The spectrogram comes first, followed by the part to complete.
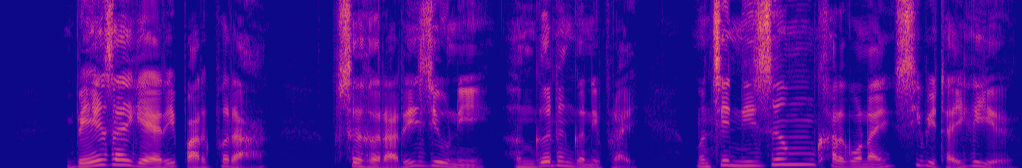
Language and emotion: Bodo, happy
